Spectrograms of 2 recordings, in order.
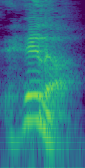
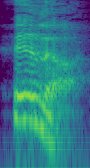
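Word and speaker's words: ḥnꜥ: ancient Egyptian language of the end is this pronounced henna henna so he would start with an H here's our H it's either a twine a rope or a hemp louder and then a in henna would be a water wave and then we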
